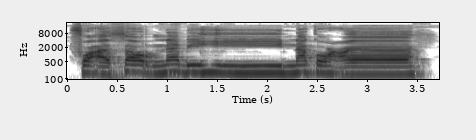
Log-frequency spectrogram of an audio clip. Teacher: را ساکن سے پہلے زبر ہے تو را کو پور کرنا ہے، موٹا کر کے پڑھیں گے، اور را ساکن ہے اس لیے را کو اس سے پہلے والے حرف سے ملا کے بھی پڑھنا ہے، متحرک حرف سے۔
